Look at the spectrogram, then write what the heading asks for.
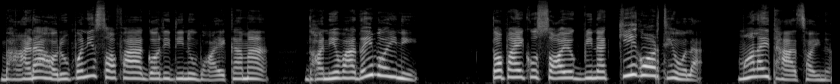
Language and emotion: Nepali, happy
